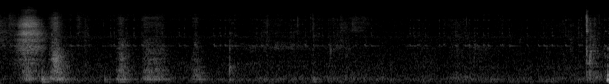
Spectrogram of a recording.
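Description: Felt-tip marker rubbing on paper in several short scratchy strokes while a box is drawn around a written answer, the loudest stroke at the very start; after about two and a half seconds only faint room hiss remains.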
